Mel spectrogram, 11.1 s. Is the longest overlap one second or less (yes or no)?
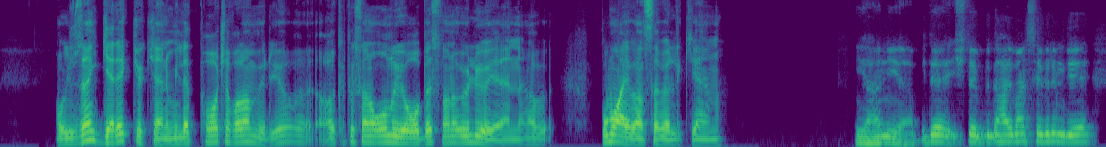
yes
